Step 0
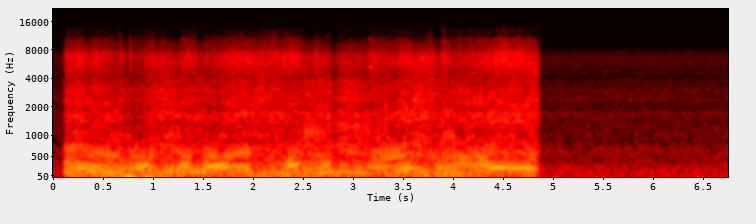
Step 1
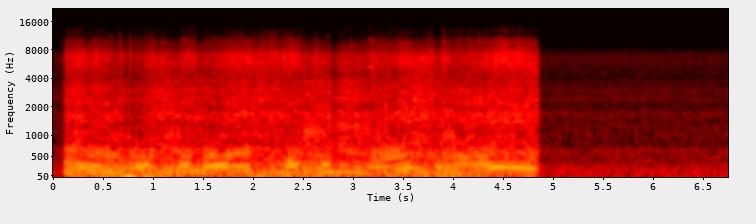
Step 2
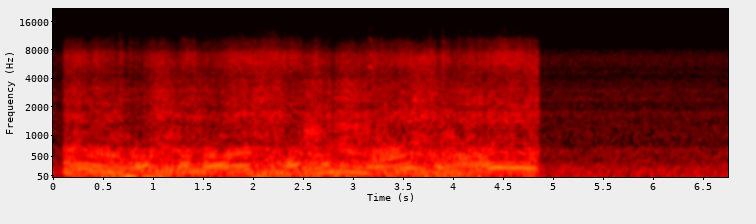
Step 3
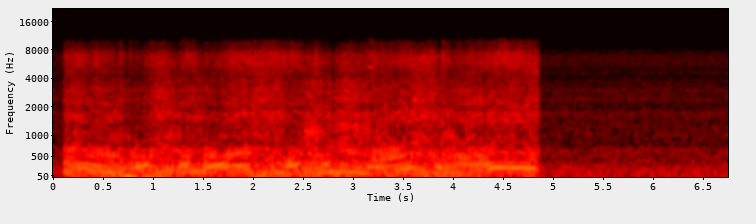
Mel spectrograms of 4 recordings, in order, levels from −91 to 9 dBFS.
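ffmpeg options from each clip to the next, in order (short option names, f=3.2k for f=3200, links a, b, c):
-af "bandreject=f=760:w=18"
-af "alimiter=level_in=4.5dB:limit=-24dB:level=0:latency=1:release=71,volume=-4.5dB,volume=-2dB"
-af "aresample=22050,aresample=44100"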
